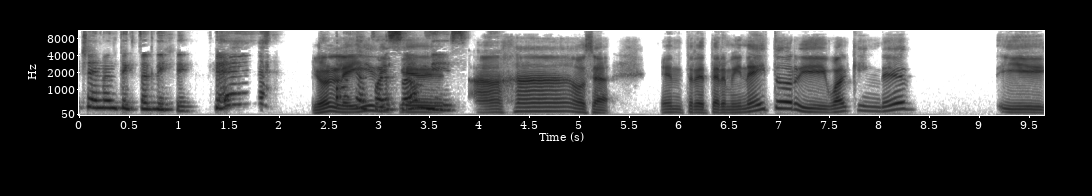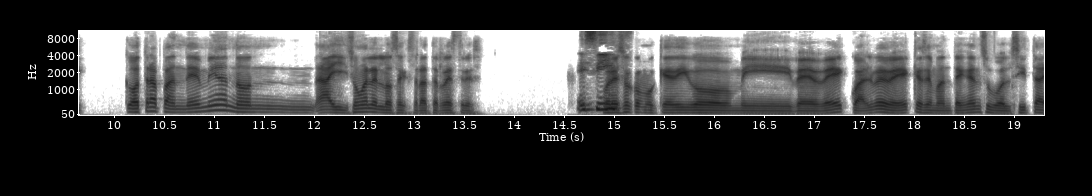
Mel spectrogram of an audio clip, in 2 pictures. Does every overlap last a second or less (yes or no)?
no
